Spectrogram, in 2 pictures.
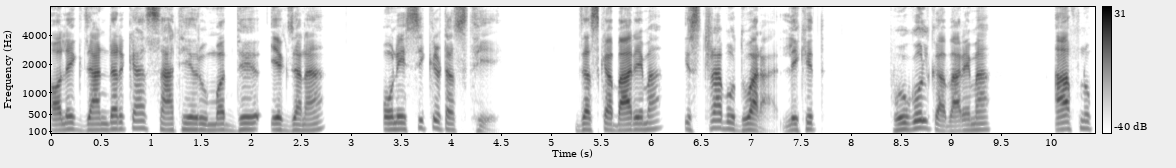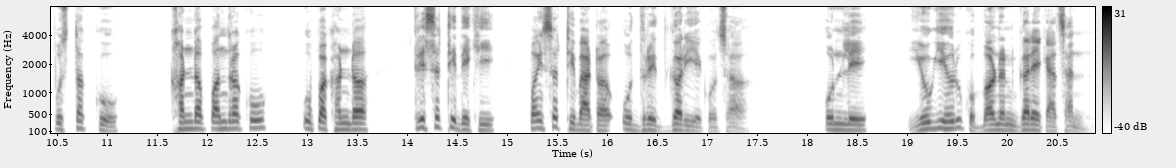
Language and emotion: Nepali, neutral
